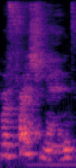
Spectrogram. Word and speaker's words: refreshment: So, you're left with The root of this word, refreshment, is fresh. The root word is fresh and so fresh takes the stress.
